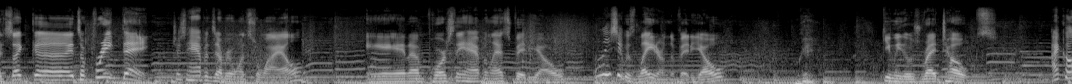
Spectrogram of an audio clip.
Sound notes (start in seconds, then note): none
